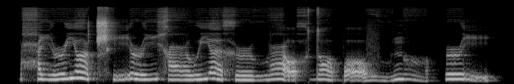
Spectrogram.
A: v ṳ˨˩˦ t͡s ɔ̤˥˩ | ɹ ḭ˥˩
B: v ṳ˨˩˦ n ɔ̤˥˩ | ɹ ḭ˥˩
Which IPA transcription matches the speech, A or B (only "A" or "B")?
B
